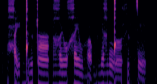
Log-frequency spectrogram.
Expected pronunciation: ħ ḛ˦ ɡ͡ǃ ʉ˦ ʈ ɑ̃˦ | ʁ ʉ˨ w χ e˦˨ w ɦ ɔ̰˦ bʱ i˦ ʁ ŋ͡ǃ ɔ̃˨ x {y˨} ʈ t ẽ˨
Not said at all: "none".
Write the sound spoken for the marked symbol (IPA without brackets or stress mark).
y˦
